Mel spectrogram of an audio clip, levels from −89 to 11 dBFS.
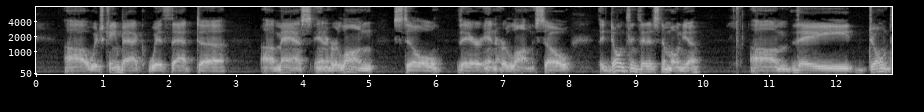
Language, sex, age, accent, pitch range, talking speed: English, male, 50-69, American, 80-95 Hz, 125 wpm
